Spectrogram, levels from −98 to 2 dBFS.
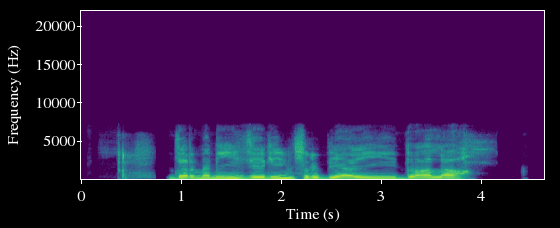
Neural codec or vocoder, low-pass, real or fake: codec, 44.1 kHz, 3.4 kbps, Pupu-Codec; 7.2 kHz; fake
